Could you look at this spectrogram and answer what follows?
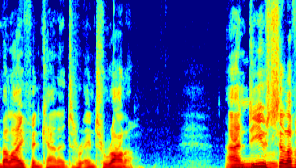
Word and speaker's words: Toronto: i i lived in toronto more accurately said torana t-a-r-a-a-n-n-n-a toronto turana well i'm on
